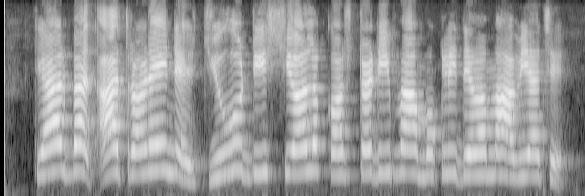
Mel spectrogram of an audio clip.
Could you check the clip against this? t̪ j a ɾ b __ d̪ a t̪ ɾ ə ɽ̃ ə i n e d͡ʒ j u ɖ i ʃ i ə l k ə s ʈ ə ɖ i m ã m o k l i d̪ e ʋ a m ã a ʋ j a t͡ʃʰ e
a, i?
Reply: a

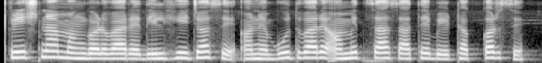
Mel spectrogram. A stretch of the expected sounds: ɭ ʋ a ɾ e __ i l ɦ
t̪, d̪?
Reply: d̪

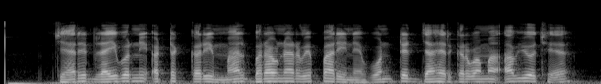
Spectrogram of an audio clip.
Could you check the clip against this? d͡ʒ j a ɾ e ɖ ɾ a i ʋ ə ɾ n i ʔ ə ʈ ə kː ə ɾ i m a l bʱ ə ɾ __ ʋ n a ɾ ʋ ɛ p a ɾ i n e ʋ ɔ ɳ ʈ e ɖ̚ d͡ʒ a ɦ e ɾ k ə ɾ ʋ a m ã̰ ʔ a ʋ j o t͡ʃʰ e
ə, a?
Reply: a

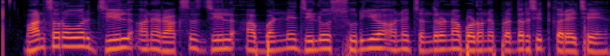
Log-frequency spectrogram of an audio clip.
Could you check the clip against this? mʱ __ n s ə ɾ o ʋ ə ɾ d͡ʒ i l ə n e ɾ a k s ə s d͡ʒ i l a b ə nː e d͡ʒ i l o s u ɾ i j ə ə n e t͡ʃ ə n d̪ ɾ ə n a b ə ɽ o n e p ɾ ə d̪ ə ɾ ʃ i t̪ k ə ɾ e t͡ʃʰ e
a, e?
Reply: a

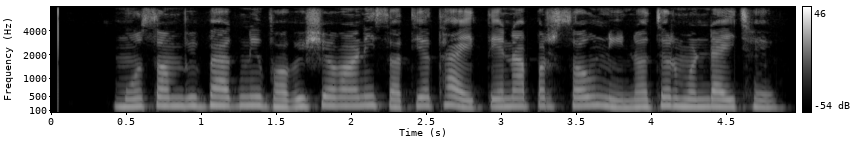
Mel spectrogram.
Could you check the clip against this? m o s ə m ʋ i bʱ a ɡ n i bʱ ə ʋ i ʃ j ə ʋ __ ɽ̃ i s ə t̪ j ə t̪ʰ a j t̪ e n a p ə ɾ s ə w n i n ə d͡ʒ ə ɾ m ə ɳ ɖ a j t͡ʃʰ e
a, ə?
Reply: a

